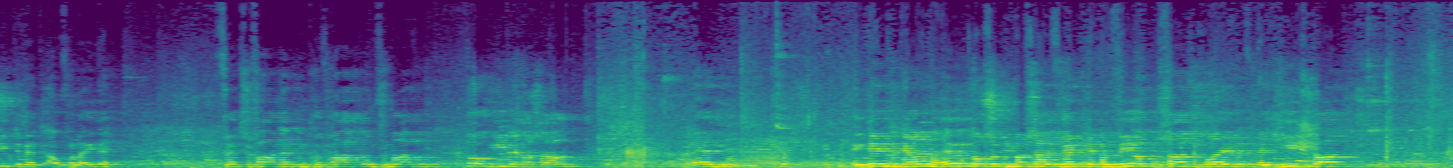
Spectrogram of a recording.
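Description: A middle-aged man announces loudly through a microphone and loudspeakers in a large echoing hall.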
